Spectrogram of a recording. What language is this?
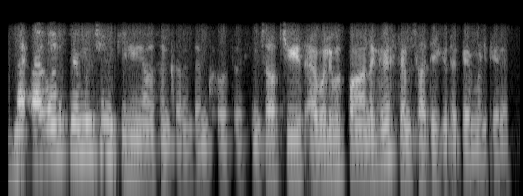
Kashmiri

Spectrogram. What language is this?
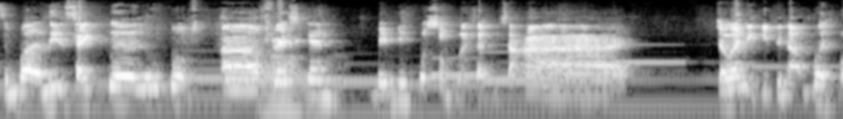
Malay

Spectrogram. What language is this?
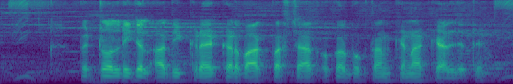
Maithili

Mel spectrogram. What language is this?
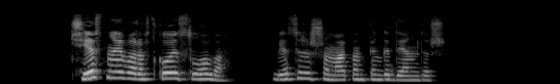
Mari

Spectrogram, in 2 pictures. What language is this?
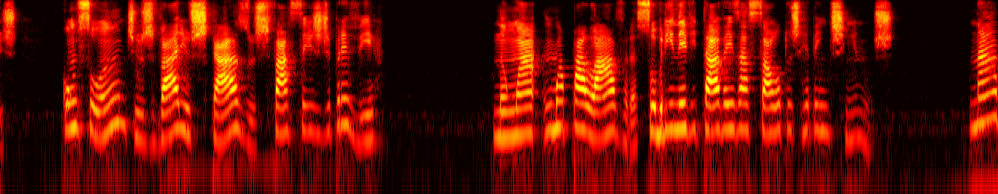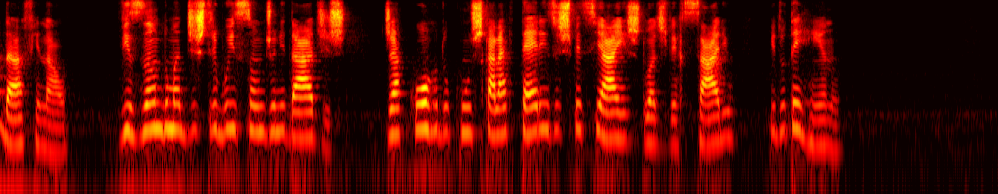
Portuguese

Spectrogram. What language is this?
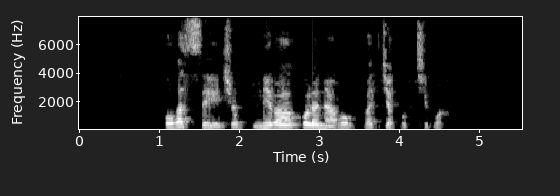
Ganda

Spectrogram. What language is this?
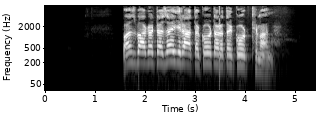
Gawar-Bati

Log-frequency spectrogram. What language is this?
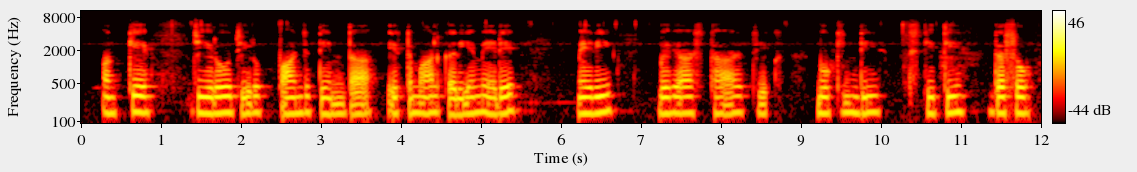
Dogri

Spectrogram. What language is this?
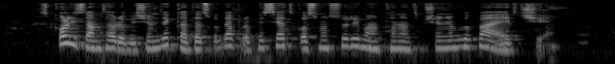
Georgian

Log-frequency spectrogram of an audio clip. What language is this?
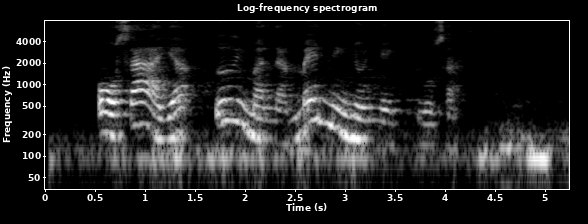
Nüpode Huitoto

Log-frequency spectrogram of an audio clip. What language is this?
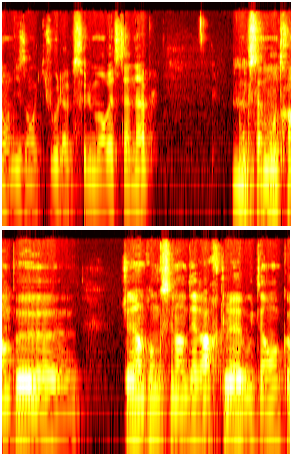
French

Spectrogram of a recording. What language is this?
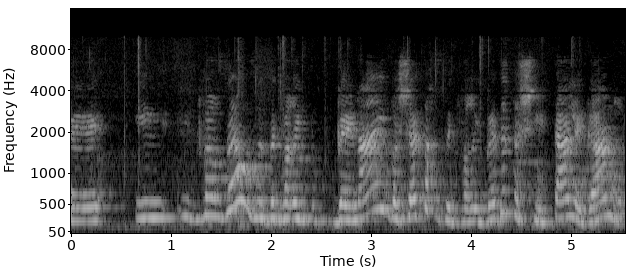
Hebrew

